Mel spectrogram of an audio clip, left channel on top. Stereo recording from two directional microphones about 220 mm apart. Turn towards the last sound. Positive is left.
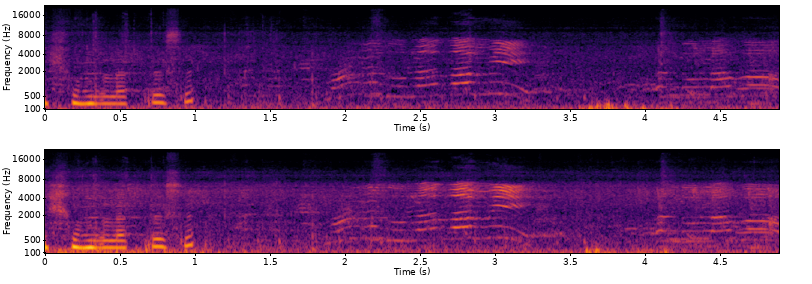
turn(degrees=20)  # may be behind; listen again after turning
